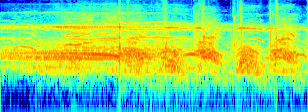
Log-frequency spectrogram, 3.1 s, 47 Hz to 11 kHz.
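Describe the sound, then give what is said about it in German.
About 100 protesters, almost all men, chant "Serbia, Serbia" and "traitor" outside the independent TV station N1, shielded by a police line, in a loud, continuous roar, voices rising in rhythmic surges with a few sharp bursts cutting through. “Etwa 100 Demonstranten, fast ausschließlich Männer, stehen da und rufen Serbien, Serbien und Verräter.”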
